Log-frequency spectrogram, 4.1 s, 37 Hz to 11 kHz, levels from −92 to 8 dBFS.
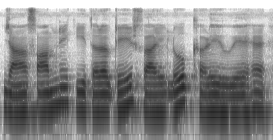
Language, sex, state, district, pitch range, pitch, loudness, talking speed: Hindi, male, Jharkhand, Ranchi, 120-130 Hz, 125 Hz, -16 LUFS, 145 wpm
